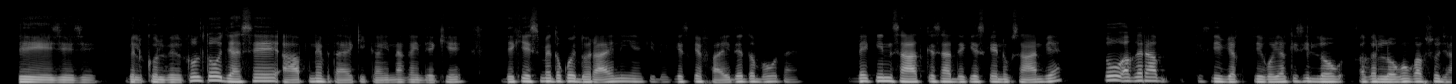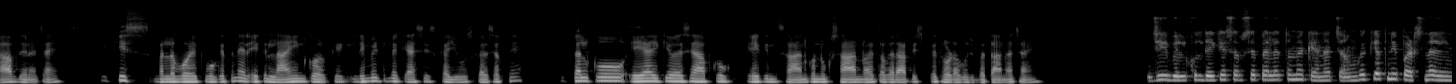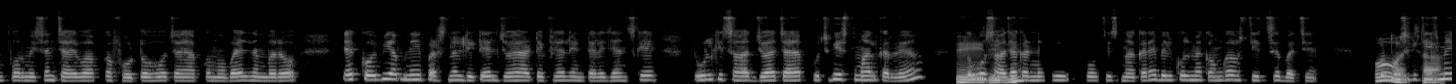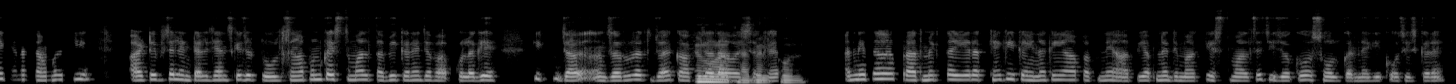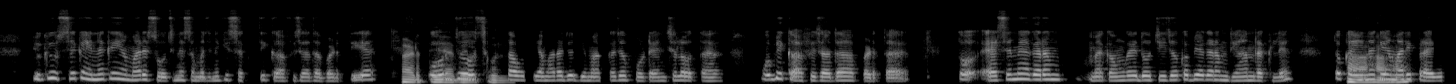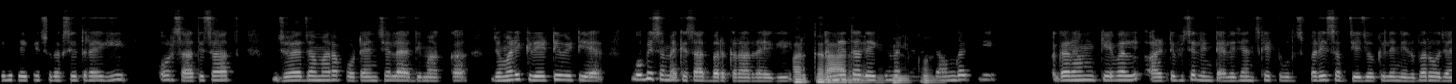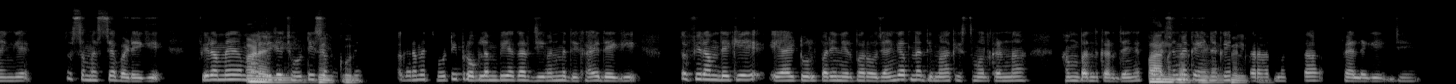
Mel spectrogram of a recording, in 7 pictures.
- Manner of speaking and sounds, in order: in English: "लाइन"; in English: "लिमिट"; in English: "लिमिट"; in English: "पर्सनल इन्फॉर्मेशन"; in English: "पर्सनल डिटेल"; in English: "सॉल्व"; in English: "पोटेंशियल"; in English: "प्राइवेसी"; in English: "पोटेंशियल"; in English: "क्रिएटिविटी"; in English: "प्रॉब्लम"
- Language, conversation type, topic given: Hindi, podcast, एआई उपकरणों ने आपकी दिनचर्या कैसे बदली है?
